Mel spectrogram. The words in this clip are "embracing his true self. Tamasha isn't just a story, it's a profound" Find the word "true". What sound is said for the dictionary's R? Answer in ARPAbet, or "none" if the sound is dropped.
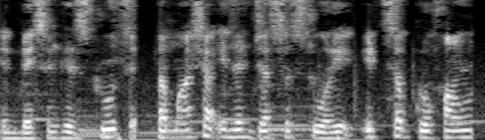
R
